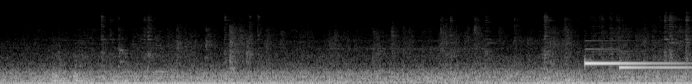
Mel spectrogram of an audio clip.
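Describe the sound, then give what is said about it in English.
Steady, loud rumble and clatter of a passenger train travelling on the line to Hastings, heard from on board and continuous throughout, with a two-note chime, the second note lower, sounding near the end. “This train is the service to Hastings, calling at Etchingham, Robertsbridge, Battle, Crowhurst, West St Leonard's, St Leonard's Warrior Square, and Hastings.”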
